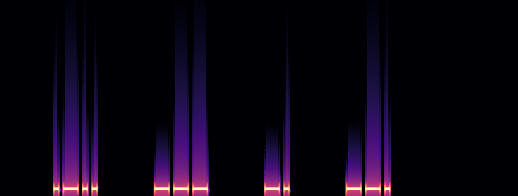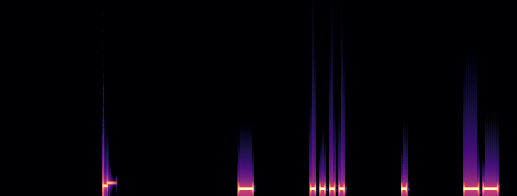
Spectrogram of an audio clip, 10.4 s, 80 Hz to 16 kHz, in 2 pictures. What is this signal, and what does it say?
Morse code, heard as a keyed tone, about 25 wpm, spaced as for 12 wpm, 700 Hz. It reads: LONG THEM
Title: 4x Character Spacing - Top 200 Words - 25wpm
